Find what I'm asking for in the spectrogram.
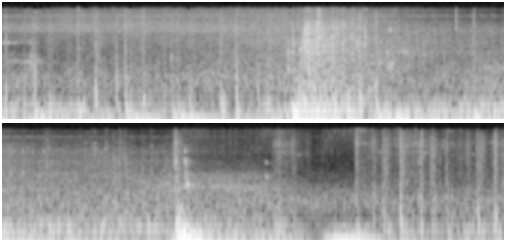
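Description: Horse hooves clip-clopping in the video game Skyrim, a steady rhythmic trot with mechanical creaks and a couple of heavier thuds, fairly close and with little talk over it.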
